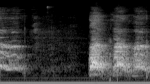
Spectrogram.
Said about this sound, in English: The dog saw something outside the window.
